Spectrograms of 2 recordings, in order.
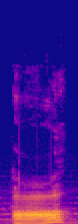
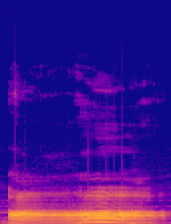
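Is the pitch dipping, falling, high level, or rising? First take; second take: rising; dipping. First: The pitch rises from mid to high. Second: The pitch dips down and then rises. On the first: "The second tone is an up" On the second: "third tone, first down and then up"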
